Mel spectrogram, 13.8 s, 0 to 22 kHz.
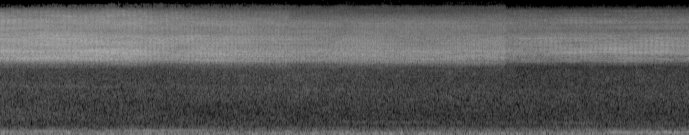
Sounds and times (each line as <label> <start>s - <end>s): Cicadas 0.0s - 13.7s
